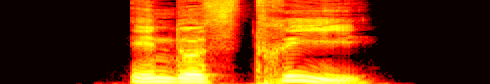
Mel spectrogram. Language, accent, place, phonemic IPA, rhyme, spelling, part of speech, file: German, Germany, Berlin, /ɪndʊsˈtʁiː/, -iː, Industrie, noun, De-Industrie.ogg
- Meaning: industry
